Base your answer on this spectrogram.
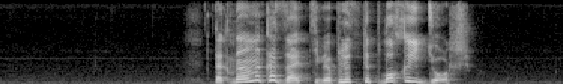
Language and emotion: Russian, angry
